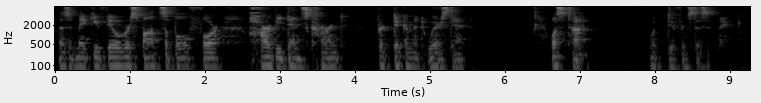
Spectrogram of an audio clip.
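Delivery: soft, low, teasing Joker; icy polite interrogator. Acted. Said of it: "interrogation scene involving ... the Joker".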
